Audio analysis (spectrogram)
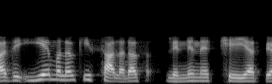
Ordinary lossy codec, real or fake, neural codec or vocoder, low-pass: none; fake; codec, 16 kHz, about 1 kbps, DyCAST, with the encoder's durations; 3.6 kHz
